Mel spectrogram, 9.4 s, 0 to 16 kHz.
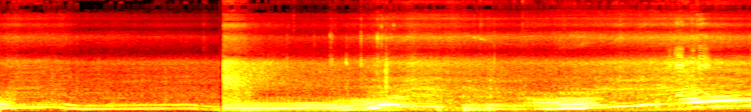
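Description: Porsche 991 GT2 RS engine at a car-spotting street scene, a loud revving roar that rises and falls in several swells after a low idle, with voices talking over it.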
